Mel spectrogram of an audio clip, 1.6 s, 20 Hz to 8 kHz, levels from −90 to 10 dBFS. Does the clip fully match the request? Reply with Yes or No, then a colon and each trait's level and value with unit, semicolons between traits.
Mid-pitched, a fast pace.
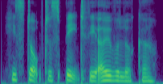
Yes: medium, 160 Hz; fast, 260 wpm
